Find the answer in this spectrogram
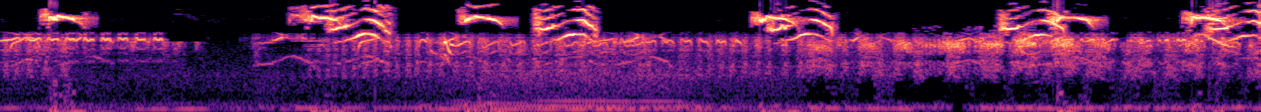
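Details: Sirtu bird lure call used for trapping small birds, a noisy lure track: bright chirped notes repeated in short bursts roughly every second, with thin high squeaks above a dense band of twittering and faint low rumble beneath.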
